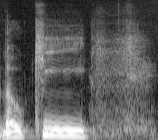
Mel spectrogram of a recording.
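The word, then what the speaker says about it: loci: And the memory palace, sometimes it's called method of loai. Sometimes people pronounce that low key.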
